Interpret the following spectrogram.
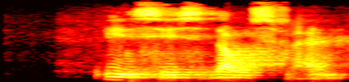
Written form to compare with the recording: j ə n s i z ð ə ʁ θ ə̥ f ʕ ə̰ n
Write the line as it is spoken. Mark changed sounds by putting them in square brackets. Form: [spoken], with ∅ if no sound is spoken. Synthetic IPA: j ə n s i [s] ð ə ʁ [s] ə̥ f ʕ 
